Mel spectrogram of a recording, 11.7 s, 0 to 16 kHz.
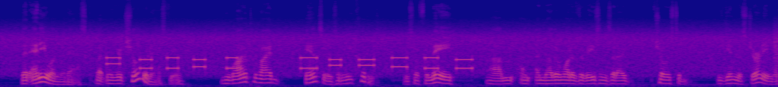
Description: DTMF, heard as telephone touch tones, dialled by hand, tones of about 190 ms, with radio hiss, a squelch burst at the end and speech in English. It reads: 01242 277521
